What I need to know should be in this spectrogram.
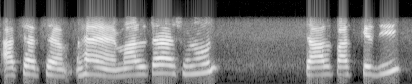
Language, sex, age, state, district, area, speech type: Bengali, female, 60+, West Bengal, Kolkata, urban, conversation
